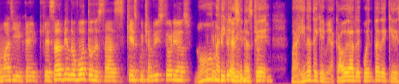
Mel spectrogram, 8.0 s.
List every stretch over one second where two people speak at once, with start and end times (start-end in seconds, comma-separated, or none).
3.9-5.4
